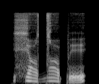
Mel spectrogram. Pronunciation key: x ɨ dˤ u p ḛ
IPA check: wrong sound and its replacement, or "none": ɨ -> e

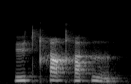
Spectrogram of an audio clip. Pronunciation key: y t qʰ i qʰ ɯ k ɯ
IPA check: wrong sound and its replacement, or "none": none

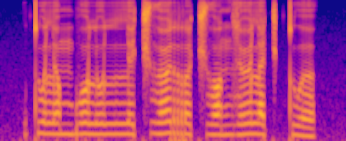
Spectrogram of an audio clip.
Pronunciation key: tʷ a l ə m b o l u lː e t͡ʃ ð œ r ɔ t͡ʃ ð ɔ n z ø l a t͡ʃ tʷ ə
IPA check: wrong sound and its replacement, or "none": none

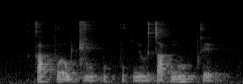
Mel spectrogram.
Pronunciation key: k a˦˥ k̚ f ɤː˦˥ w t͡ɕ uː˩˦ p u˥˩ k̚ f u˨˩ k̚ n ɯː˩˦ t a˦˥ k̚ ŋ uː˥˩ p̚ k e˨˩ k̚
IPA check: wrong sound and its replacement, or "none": none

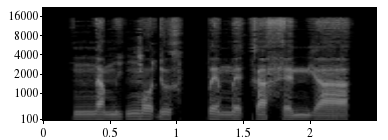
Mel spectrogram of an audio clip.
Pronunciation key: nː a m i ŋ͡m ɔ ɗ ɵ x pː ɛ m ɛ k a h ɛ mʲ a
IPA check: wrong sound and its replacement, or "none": none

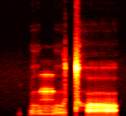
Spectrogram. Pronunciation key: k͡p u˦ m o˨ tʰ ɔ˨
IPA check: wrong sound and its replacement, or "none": o˨ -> u˨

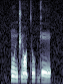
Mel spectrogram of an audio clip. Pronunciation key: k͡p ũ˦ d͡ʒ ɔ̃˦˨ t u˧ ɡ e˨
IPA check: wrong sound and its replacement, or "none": none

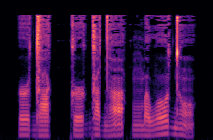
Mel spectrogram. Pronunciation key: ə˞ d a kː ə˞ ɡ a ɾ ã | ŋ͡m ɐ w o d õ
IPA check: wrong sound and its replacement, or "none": ɾ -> d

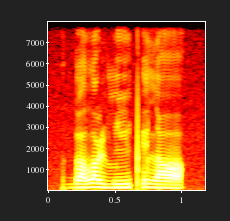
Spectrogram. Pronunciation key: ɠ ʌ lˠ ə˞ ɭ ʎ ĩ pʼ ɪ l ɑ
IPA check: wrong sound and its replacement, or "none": none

